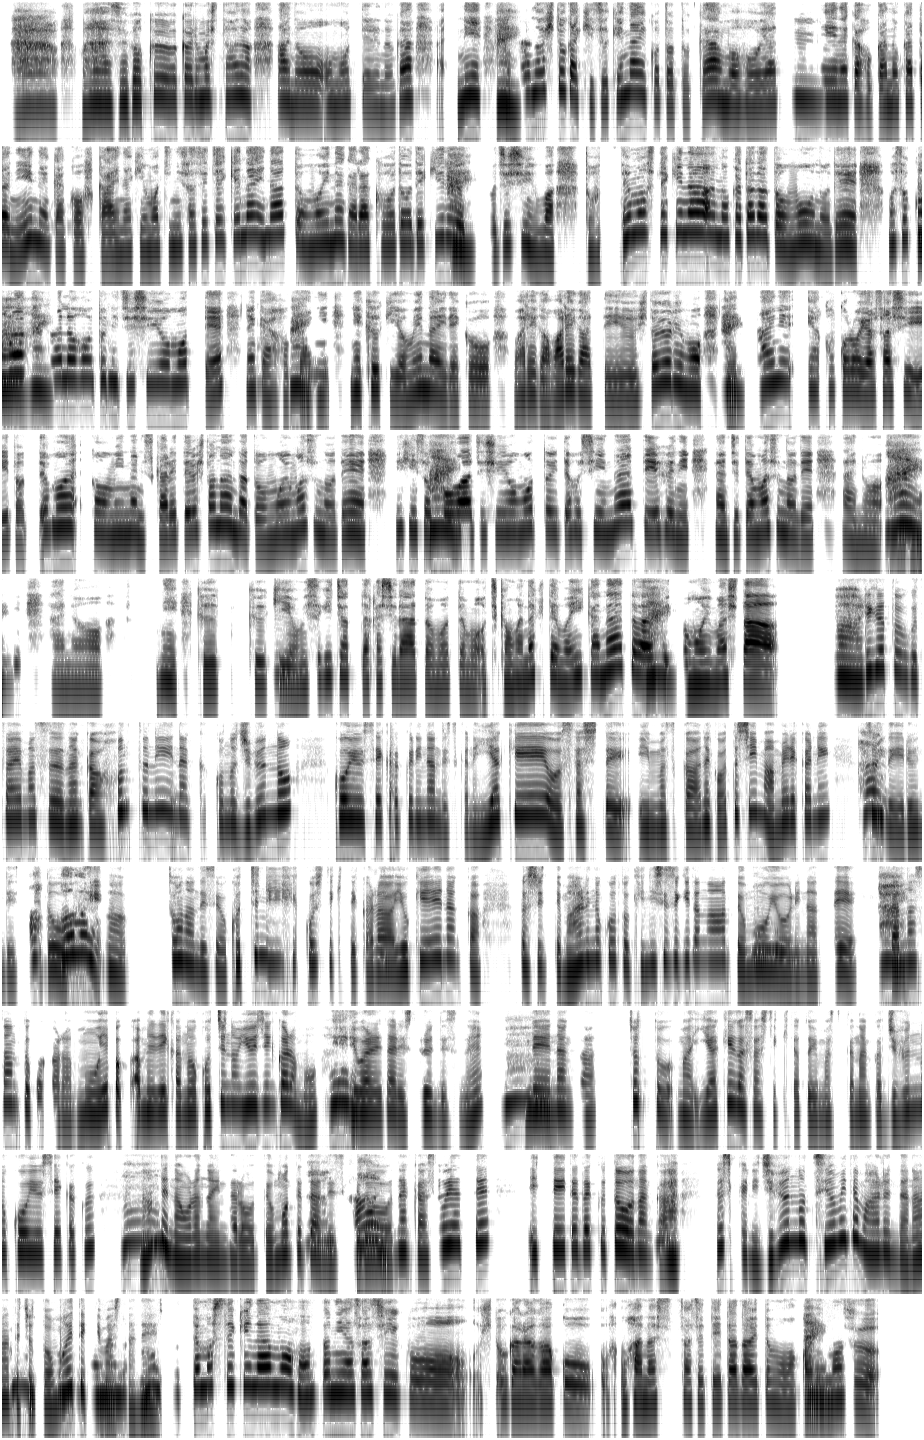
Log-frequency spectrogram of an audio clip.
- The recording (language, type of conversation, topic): Japanese, advice, 他人の評価を気にしすぎずに生きるにはどうすればいいですか？
- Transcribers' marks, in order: unintelligible speech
